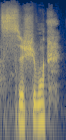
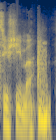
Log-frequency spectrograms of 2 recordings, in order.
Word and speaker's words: Tsushima: it's not Tsushima. No, it's it's Tsushima.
